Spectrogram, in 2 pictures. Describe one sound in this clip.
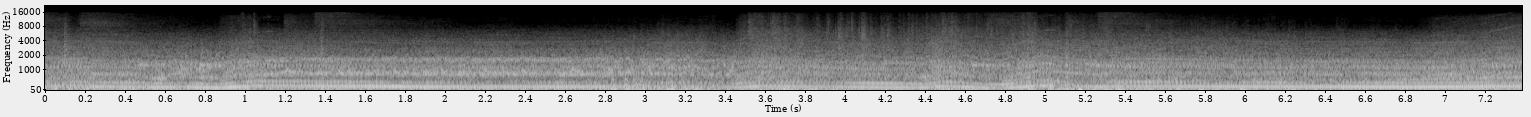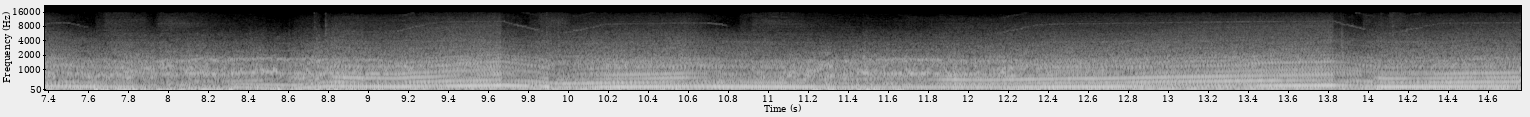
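A racing car engine roars loudly, its pitch rising and dipping as gears shift.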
